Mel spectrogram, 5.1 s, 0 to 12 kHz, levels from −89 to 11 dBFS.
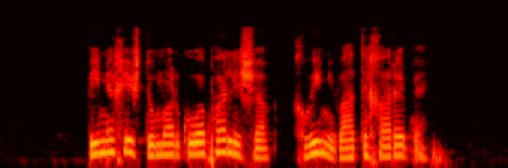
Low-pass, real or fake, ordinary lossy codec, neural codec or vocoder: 7.2 kHz; real; Opus, 64 kbps; none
